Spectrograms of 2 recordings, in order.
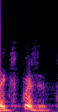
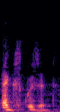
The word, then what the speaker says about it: exquisite: runs is positively miraculous Mary Jane's mother said Exquisite she should have said Exquisite as for example every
